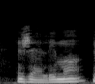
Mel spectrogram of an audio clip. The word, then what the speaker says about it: želimo: U književno-jezičkoj akcenatskoj normi srpskog jezika prihvaćene su obe varijante, te je u redu da nešto želimo, ali i da želimo.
